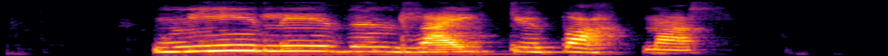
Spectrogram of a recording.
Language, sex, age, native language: Icelandic, female, 18-19, Icelandic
